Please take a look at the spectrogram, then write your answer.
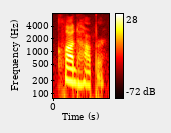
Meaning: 1. A strong shoe for heavy-duty use; a boot 2. Any shoe construed (within a particular context) as ungainly 3. United States Navy ankle length work shoes, distinct from dress shoes or combat boots
- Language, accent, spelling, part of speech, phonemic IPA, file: English, US, clodhopper, noun, /ˈklɑdˌhɑpɚ/, En-us-clodhopper.ogg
